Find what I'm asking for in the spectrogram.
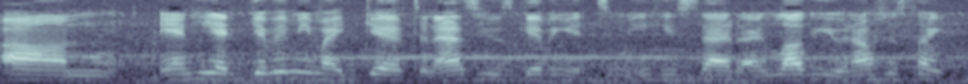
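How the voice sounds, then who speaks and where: With an American accent, a woman talks at a very fast pace amid noticeable background noise and audible room echo. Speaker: vlogger. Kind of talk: casual chat. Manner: loud.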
